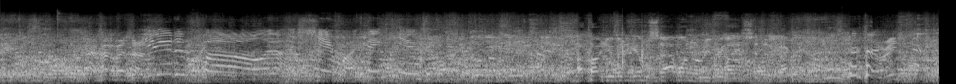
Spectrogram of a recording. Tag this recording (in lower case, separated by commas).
speech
